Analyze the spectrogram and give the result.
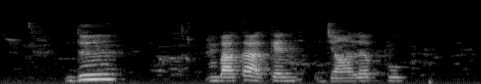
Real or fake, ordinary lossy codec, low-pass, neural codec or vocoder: real; AAC, 48 kbps; 7.2 kHz; none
